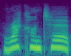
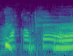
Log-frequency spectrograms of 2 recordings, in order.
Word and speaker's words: raconteur: Can you tell me about um, Raconteur Productions? Uh, yes. – Have I pronounced it right? – You have. Raconteur.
